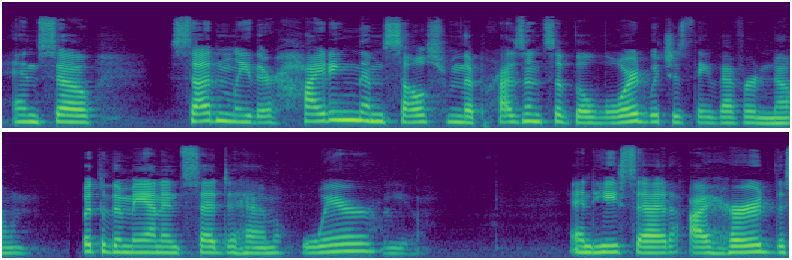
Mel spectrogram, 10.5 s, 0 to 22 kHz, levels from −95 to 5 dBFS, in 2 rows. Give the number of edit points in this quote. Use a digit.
3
